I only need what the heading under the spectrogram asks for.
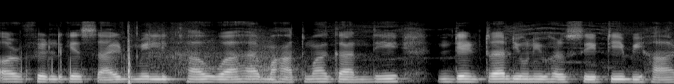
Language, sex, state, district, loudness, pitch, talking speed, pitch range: Hindi, male, Bihar, West Champaran, -19 LUFS, 120 Hz, 125 wpm, 120-125 Hz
